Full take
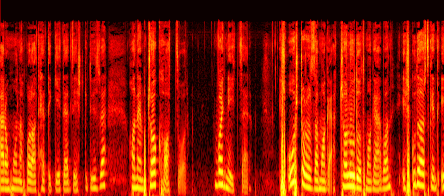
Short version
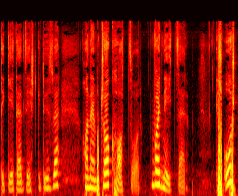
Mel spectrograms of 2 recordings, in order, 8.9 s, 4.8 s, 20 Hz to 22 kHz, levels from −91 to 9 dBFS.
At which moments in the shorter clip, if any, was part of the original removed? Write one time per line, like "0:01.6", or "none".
0:02.9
